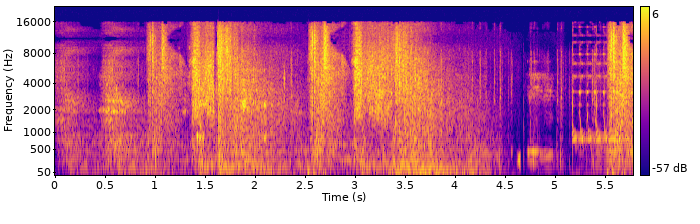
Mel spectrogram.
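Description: A gun fires in rapid, loud bursts.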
